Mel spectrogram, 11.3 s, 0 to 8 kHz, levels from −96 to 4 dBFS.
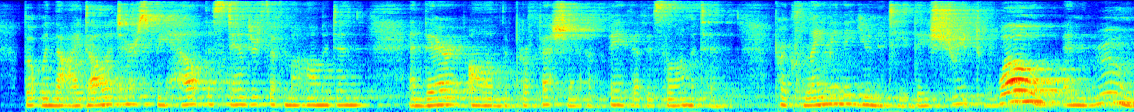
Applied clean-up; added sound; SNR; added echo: neural separator model SepFormer DNS4.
